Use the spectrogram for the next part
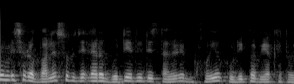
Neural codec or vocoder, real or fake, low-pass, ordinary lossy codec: codec, 24 kHz, 0.9 kbps, WavTokenizer, small release; fake; 7.2 kHz; MP3, 48 kbps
